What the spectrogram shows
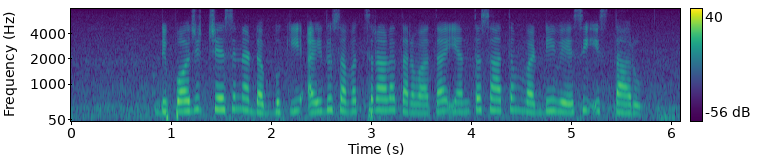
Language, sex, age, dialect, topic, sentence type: Telugu, female, 18-24, Utterandhra, banking, question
